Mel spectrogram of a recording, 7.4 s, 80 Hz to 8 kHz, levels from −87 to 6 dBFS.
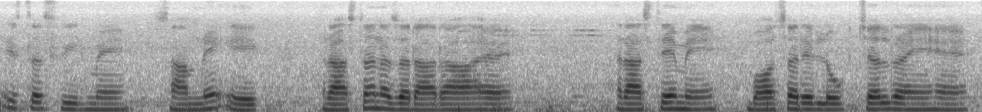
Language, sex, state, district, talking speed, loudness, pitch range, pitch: Magahi, male, Bihar, Gaya, 155 wpm, -17 LUFS, 150-160 Hz, 155 Hz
